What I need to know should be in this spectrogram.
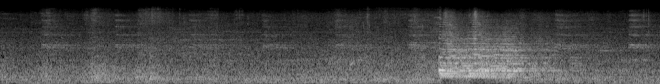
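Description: A train rumbles out of a tunnel nearby.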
